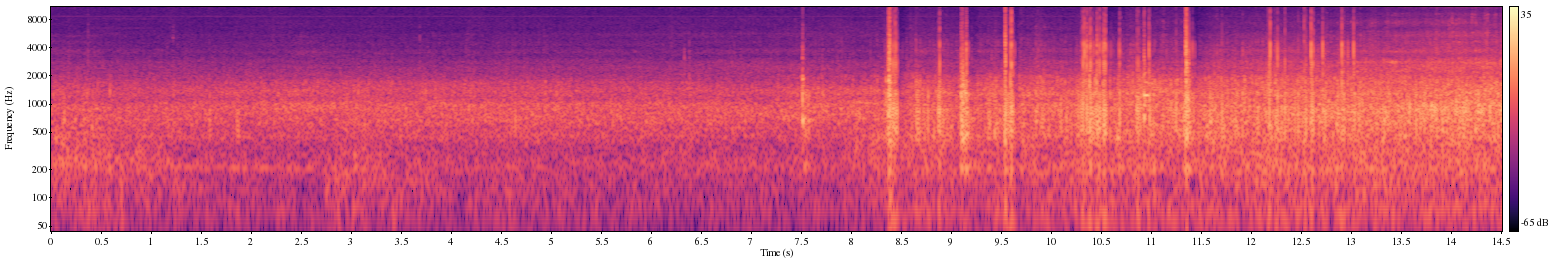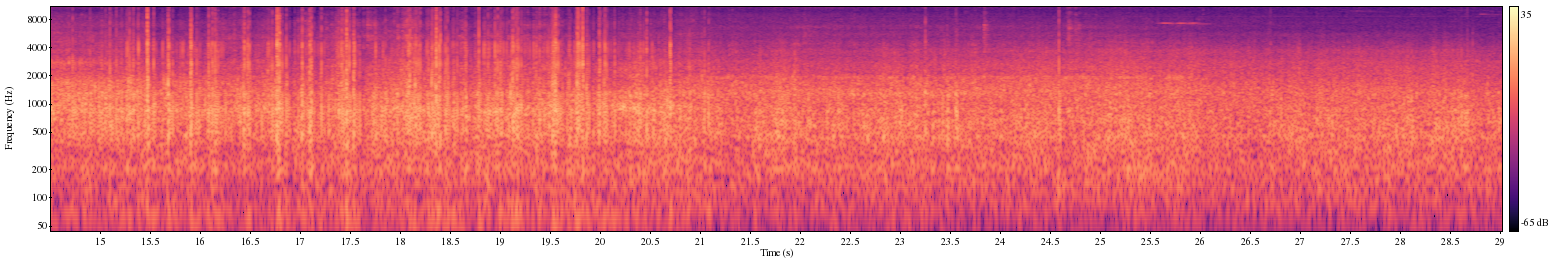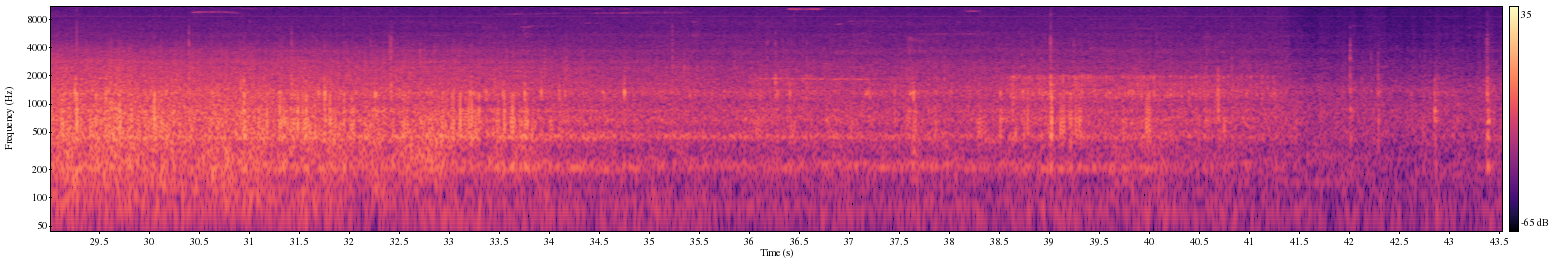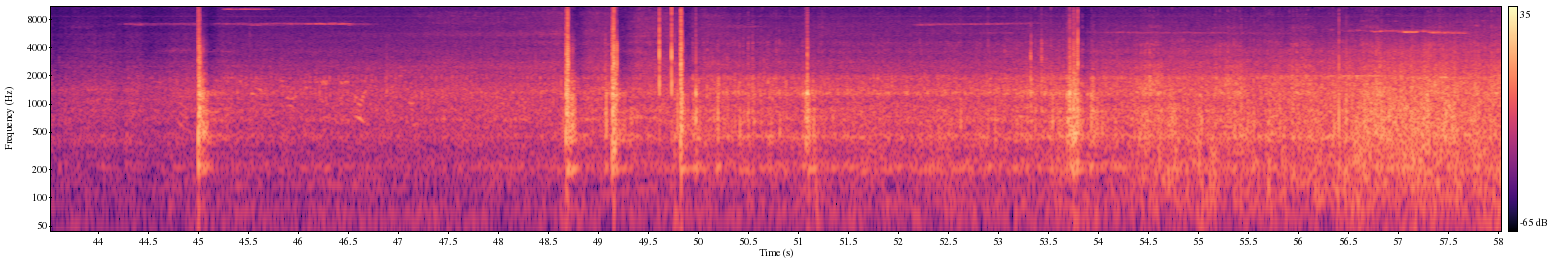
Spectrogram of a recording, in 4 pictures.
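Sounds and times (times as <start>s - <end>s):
wind rushing over microphone: 0.0s - 41.8s, 46.7s - 58.0s
car traffic: 0.0s - 58.0s
sharp clicks or knocks: 48.6s - 51.2s.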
